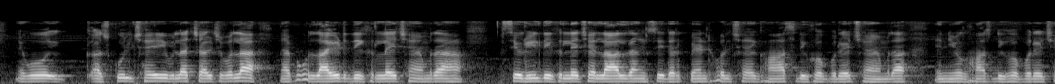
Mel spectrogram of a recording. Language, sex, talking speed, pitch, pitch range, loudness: Bhojpuri, male, 180 wpm, 135 Hz, 135-145 Hz, -17 LUFS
